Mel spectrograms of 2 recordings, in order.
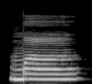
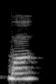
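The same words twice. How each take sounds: First: The pitch stays high and level. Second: The syllable is short and light, without contour. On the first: It means mother. "с первым тоном «ма» имеет значение «мама»" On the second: It is a question particle. "с легким нулевым тоном «ма»"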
